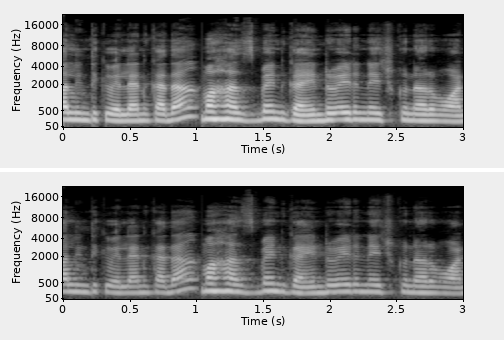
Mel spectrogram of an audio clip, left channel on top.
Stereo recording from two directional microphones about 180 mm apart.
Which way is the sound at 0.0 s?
40° left (ahead or behind).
